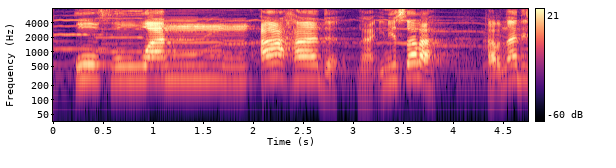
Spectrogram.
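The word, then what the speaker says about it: أَحَد: yang sering terjadi, yaitu ketika menyebut ahad, ahad, dia menghilangkan bunyi a-nya. Kenapa? Karena sudah terbawa dengan wan tadi. Maka dibacanya begini. Dengarkan dengan seksama, ini banyak terjadi kesalahan. Kufuwan ahad, kufuwan ahad, kufuwan ahad. Dia membacanya menjadi tashil. Nah ini salah. Ingat, itu huruf a, tidak tashil. Bacaan yang benar adalah kufuwan ahad. Tidak boleh huruf a-nya atau fathahnya tadi ditashil, disamarkan, tidak boleh.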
